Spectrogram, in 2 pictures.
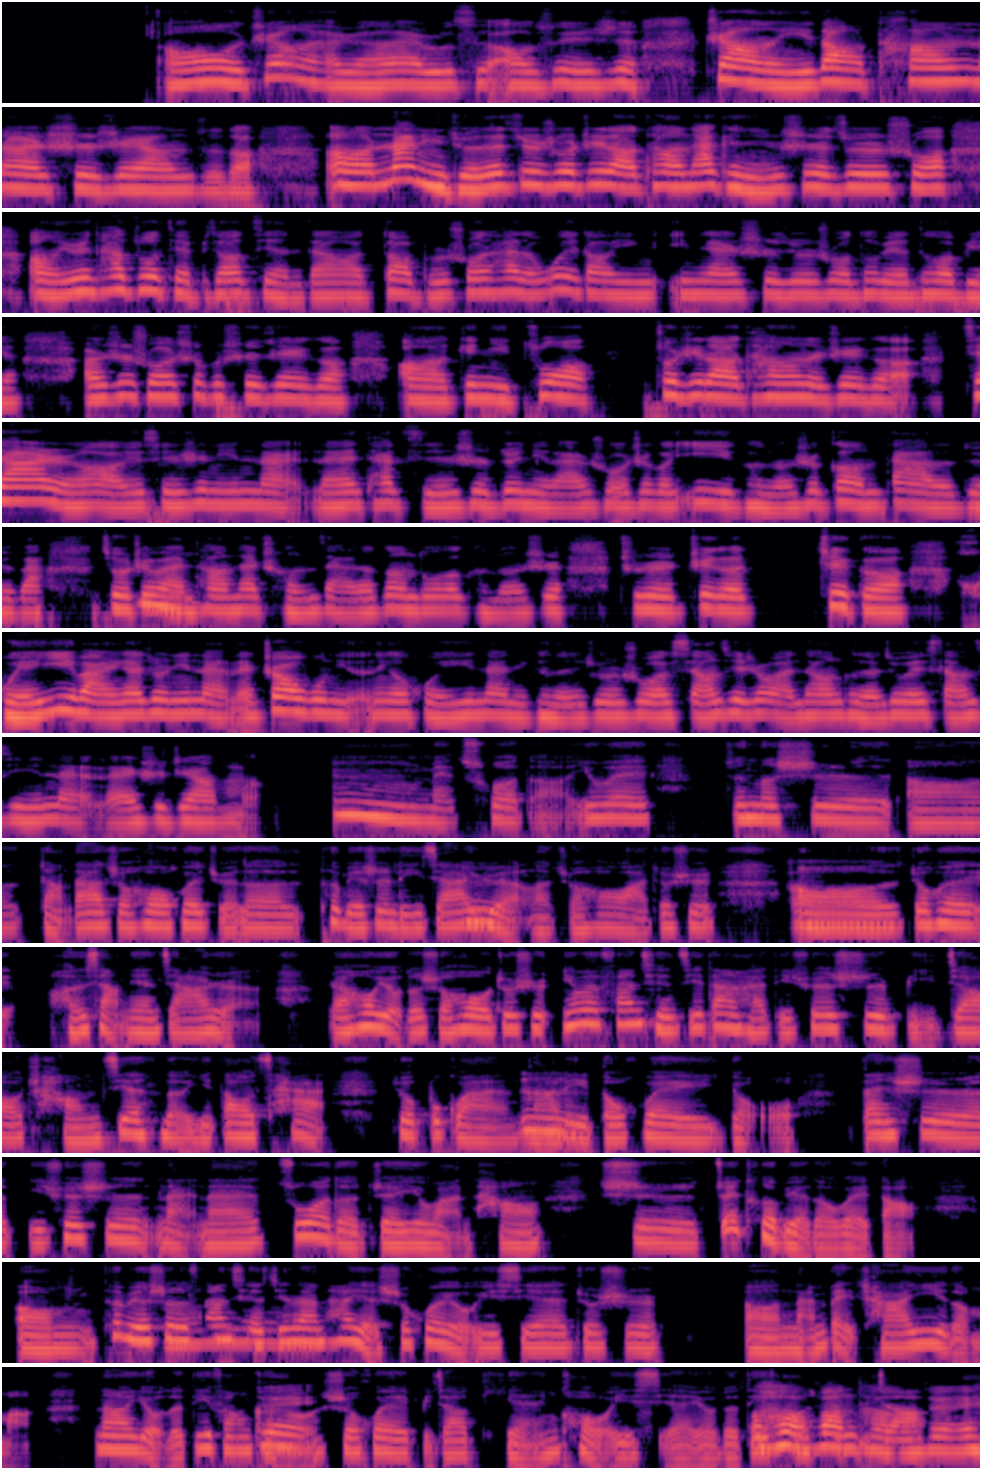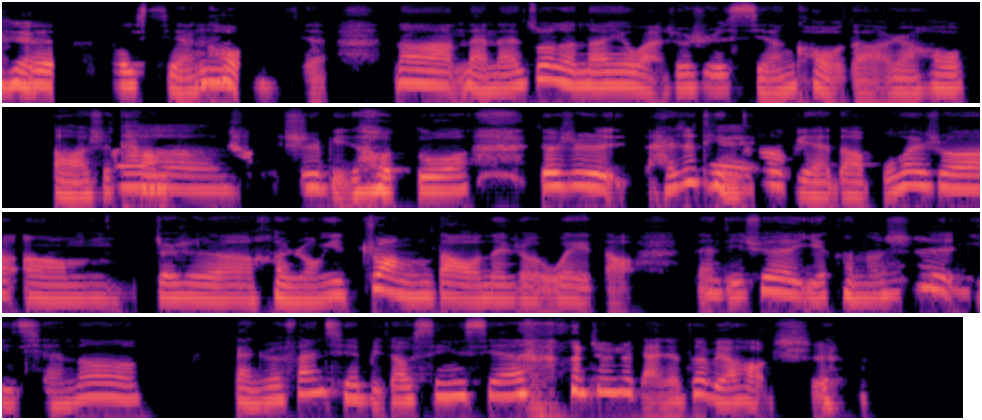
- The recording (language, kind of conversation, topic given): Chinese, podcast, 有没有一碗汤能让你瞬间觉得安心？
- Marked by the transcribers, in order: lip smack; other background noise; laughing while speaking: "哦"; laughing while speaking: "对"; laughing while speaking: "比较多"; chuckle; laughing while speaking: "特别好吃"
